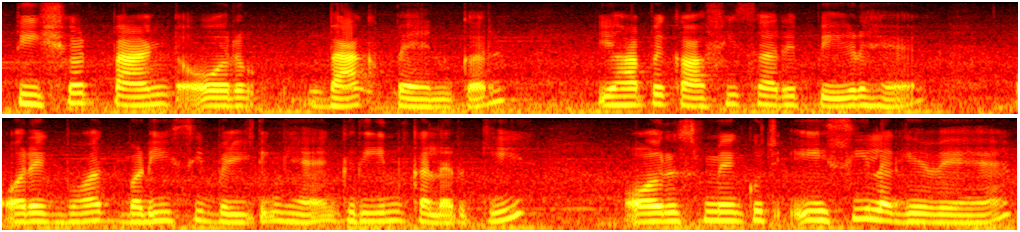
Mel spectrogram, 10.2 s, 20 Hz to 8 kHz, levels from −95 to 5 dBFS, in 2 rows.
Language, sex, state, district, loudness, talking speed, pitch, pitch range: Hindi, female, West Bengal, Kolkata, -18 LUFS, 165 wpm, 185 Hz, 170-195 Hz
